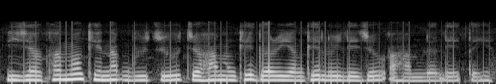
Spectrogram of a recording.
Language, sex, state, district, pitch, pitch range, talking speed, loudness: Wancho, female, Arunachal Pradesh, Longding, 200 Hz, 190-210 Hz, 215 wpm, -13 LUFS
